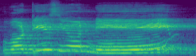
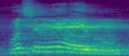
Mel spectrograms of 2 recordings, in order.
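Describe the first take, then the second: First: It is said in a Gujarati English accent. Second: It is said in a nasal American accent.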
